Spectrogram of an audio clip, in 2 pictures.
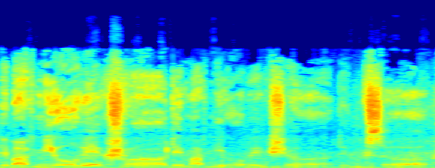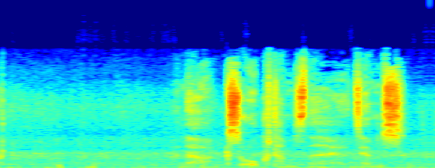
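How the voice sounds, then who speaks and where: Someone speaks in a Viennese accent over noticeable background noise. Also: man. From Vienna. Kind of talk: casual talk to camera. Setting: outdoors. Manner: rambling, slightly tipsy.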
